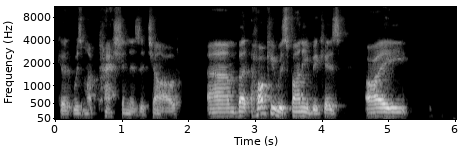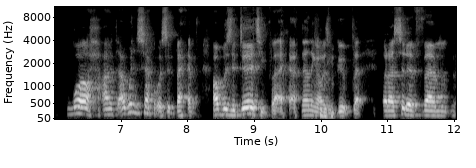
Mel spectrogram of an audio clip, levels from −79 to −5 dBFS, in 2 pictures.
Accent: British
